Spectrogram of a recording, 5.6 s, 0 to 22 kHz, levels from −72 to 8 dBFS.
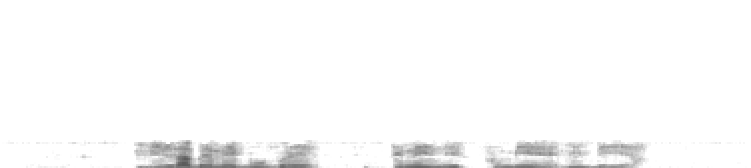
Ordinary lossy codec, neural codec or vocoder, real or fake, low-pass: MP3, 16 kbps; vocoder, 44.1 kHz, 80 mel bands, Vocos; fake; 3.6 kHz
